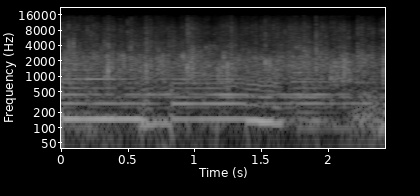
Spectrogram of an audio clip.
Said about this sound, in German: Come on, let's give the Lord another ja, round of praise. Ja, wir geben einen normalen Applaus.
